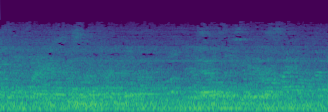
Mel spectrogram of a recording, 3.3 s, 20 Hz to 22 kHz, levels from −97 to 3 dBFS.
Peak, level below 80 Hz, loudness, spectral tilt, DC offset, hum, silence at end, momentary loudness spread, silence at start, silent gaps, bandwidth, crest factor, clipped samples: -14 dBFS; -44 dBFS; -28 LUFS; -7.5 dB/octave; under 0.1%; none; 0 s; 3 LU; 0 s; none; 10.5 kHz; 14 dB; under 0.1%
